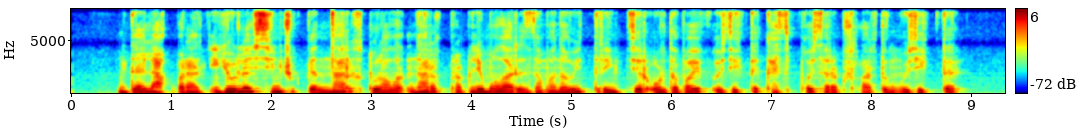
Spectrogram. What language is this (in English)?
Kazakh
